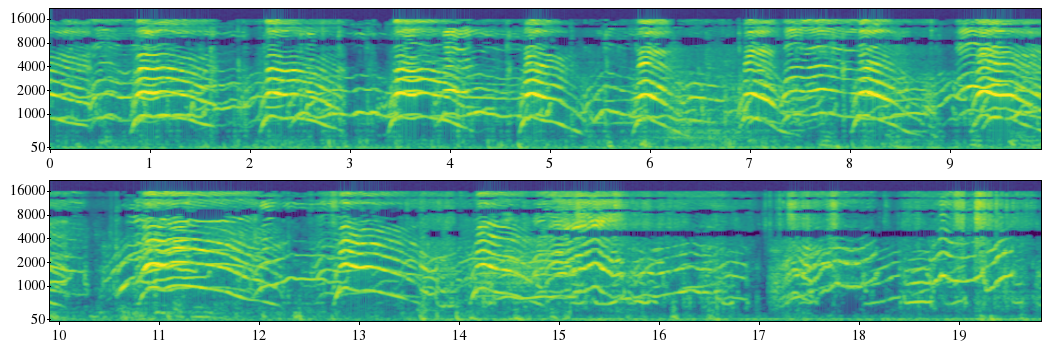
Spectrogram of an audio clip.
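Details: Freshly born Jindo puppies, a litter of nine delivered on New Year's Day morning at a rural house, keep up insistent high whimpers and squeals, arched and falling, overlapping steadily throughout with brief softer pauses.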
